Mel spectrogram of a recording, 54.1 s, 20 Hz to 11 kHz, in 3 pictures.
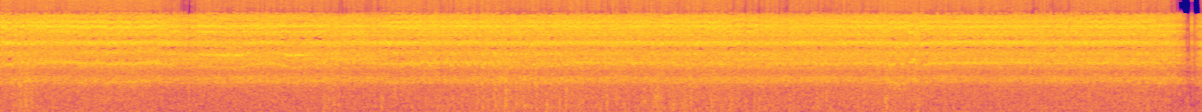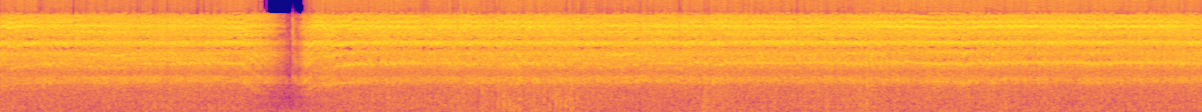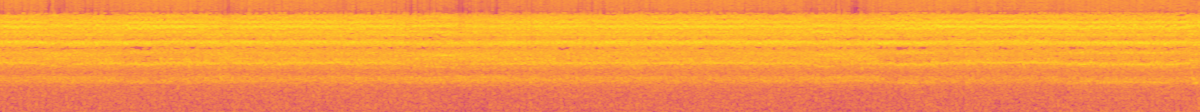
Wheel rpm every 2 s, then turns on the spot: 230, 220, 230, 230, 230, 230, 230, 230, 190, 190, 210, 130, 230, 220, 230, 230, 220, 230, 230, 230, 230, 230, 230, 230, 220, 230, 210.
none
